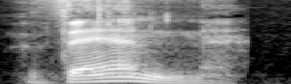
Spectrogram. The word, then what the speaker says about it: then: Them, con labios abiertos. Ah, then, then. – Correcto, then. Entonces, then. Tengo los labios abiertos y la lengua tocando las encías detrás de los dientes en la frente de la boca.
